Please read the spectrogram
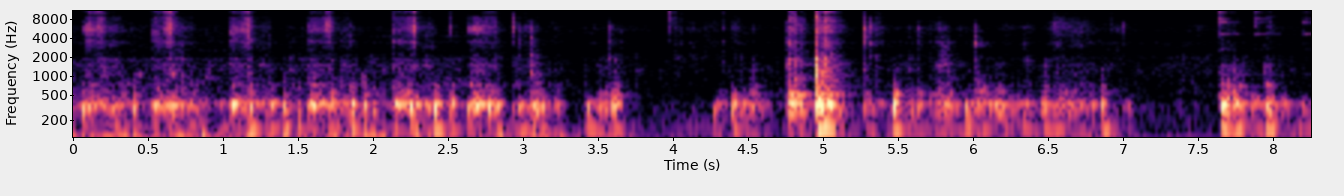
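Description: Chef's knife slicing cucumber on a wooden cutting board: a quick run of cuts tapping the board over a steady low hum, easing off after about three and a half seconds, with one louder knock about five seconds in.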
